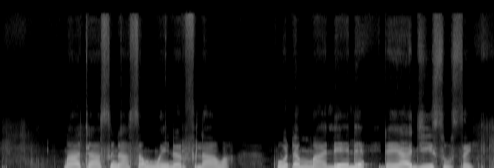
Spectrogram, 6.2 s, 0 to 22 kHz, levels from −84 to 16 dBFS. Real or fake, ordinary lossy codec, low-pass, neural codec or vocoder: fake; none; none; autoencoder, 48 kHz, 128 numbers a frame, DAC-VAE, trained on Japanese speech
